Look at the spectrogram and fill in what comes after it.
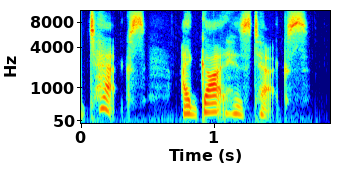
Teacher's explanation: In fast speech, native speakers will often drop the T and just say text.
